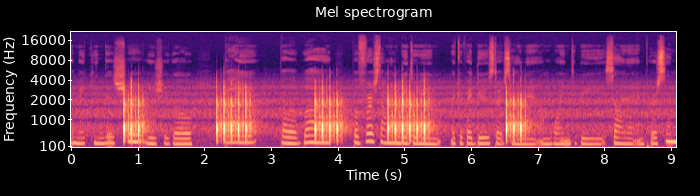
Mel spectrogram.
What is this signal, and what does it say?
Pulse dialling, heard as clicks on a phone line, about 9 pulses a second, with speech in English. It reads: 3 5 4 6 3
